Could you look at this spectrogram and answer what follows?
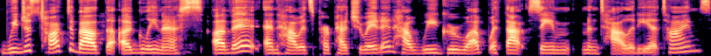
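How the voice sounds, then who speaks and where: On a very clean recording with a silent background and a dry, close sound with no echo, a woman of medium pitch speaks at a moderate pace with lively intonation. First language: Spanish. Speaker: podcast guest. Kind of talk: podcast interview conversation.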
